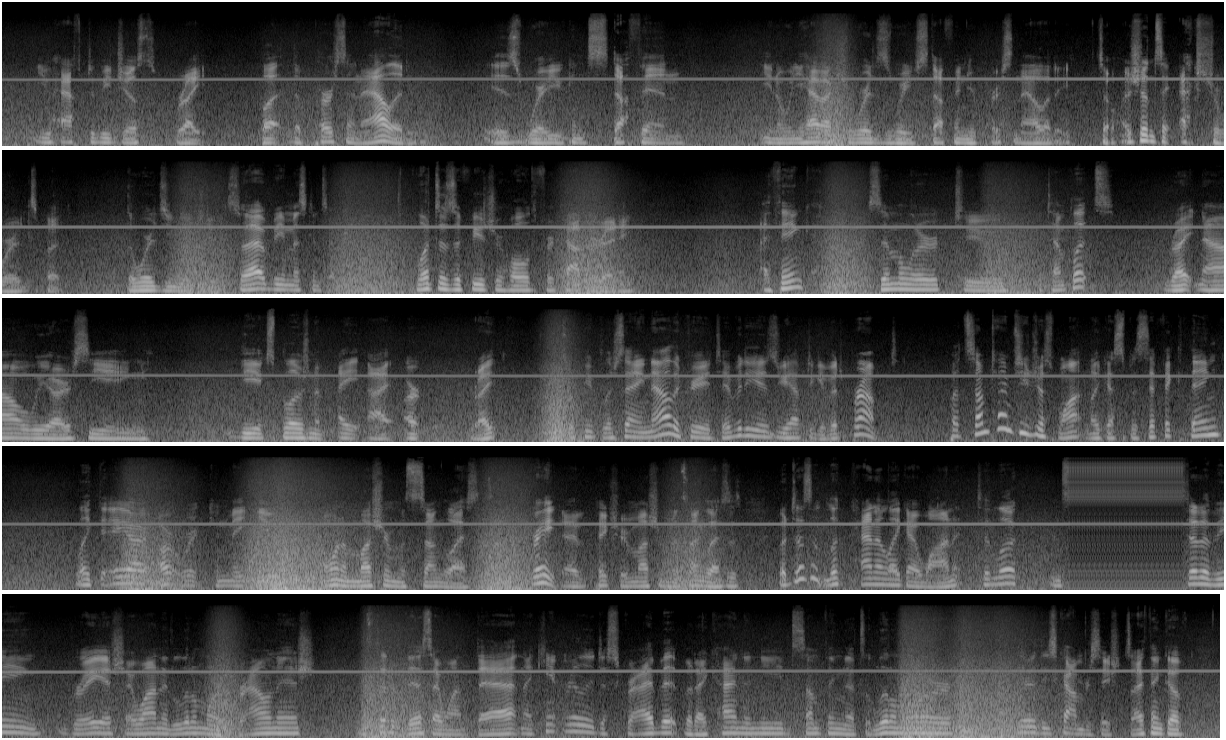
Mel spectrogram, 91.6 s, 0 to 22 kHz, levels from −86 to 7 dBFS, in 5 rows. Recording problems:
wrong speed, natural pitch; too slow; 0.5 times normal speed
wind noise on the microphone; heavy; 7 dB below the speech
high-pitched whine; loud; throughout; 2.5 kHz, 9 dB below the speech
audio freezing; at 1:11 for 1.5 s

